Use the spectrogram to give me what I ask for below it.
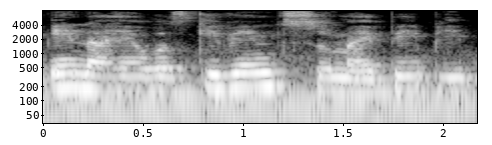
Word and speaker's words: Enake: I don't know if other part of Edo State pronounce it differently, but my in-law side is called Enahe, even if the spelling is like Enake, like the K is silent in pronouncing.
